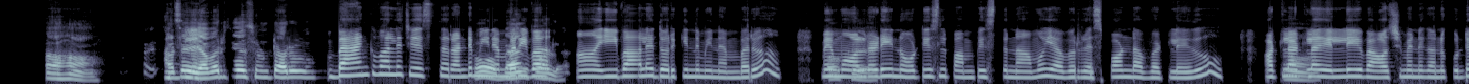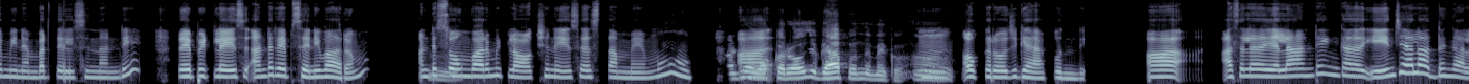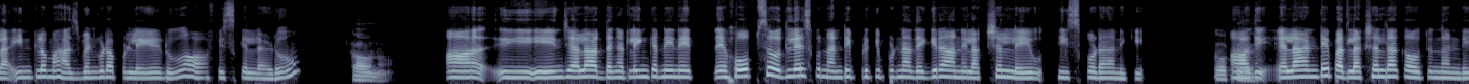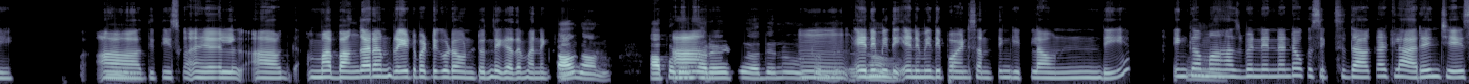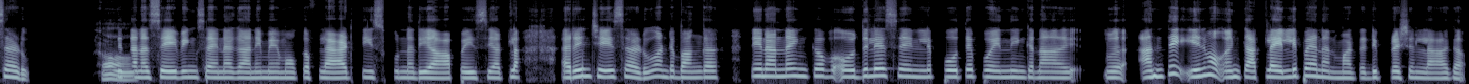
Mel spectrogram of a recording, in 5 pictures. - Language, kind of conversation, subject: Telugu, podcast, ఎవరైనా మీకు చేసిన చిన్న దయ ఇప్పటికీ గుర్తుండిపోయిందా?
- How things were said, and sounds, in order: other noise; in English: "బ్యాంక్"; in English: "నెంబర్"; other background noise; in English: "ఆల్రెడీ"; in English: "రెస్పాండ్"; in English: "వాచ్‌మెన్‌ని"; in English: "ఆక్షన్"; in English: "గ్యాప్"; in English: "గ్యాప్"; in English: "హస్బండ్"; in English: "ఆఫీస్"; in English: "హోప్స్"; in English: "రేట్"; tapping; in English: "రేట్"; in English: "పాయింట్ సంథింగ్"; in English: "హస్బండ్"; in English: "అరేంజ్"; in English: "సేవింగ్స్"; in English: "ఫ్లాట్"; in English: "అరేంజ్"; in English: "డిప్రెషన్"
